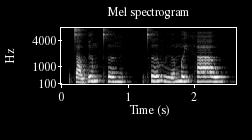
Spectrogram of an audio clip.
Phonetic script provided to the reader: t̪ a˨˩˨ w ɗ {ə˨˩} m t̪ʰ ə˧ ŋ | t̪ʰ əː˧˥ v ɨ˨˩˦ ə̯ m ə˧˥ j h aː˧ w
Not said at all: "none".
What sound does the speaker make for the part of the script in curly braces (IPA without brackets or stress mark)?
ə˧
